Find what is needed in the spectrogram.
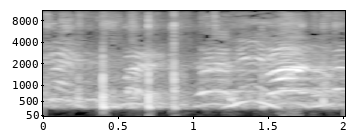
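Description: Basketball bouncing on an outdoor hard court during play, a few sharp thumps, with players' voices and calls around it.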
